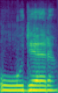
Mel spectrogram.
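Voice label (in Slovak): "úder", Slovak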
